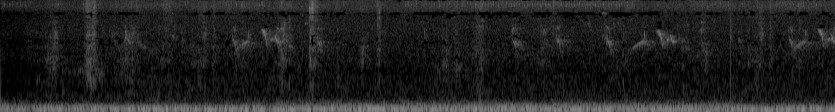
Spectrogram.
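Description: Small birds chirping in a cypress swamp, short high calls coming every second or two, over a steady low rumble.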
